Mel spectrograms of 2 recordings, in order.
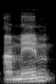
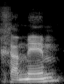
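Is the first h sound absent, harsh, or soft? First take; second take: absent; harsh. First: The word starts with no h sound. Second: The word starts with a harsh, j-like h. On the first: "No es ni la H totalmente muda" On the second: "ni la H que suena casi como J"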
